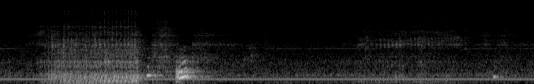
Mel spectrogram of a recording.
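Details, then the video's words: A Cane Corso dog snoring while dreaming: one long, rough breathy snore lasting about a second, followed by a short sharp snort, over a steady electrical hum indoors. "cane corso snoring/dreaming"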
